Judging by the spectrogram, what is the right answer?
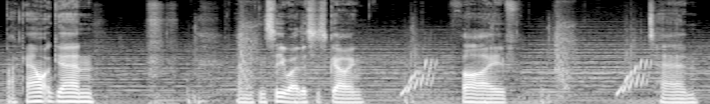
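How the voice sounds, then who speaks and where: A man with a croaky voice from a sore throat, casually commenting while he plays a game and thinks aloud. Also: on the low side, fairly bright tone. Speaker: gameplay commentator. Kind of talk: casual let's play commentary.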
